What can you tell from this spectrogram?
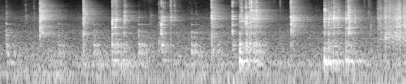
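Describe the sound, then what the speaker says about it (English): Chocolate is snapped into pieces in a glass bowl: a string of sharp cracks and clinks at an uneven pace, close and fairly loud, with short gaps between breaks and no talking. "I'm just gonna break this chocolate up into some pieces so that it kind of melts evenly"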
